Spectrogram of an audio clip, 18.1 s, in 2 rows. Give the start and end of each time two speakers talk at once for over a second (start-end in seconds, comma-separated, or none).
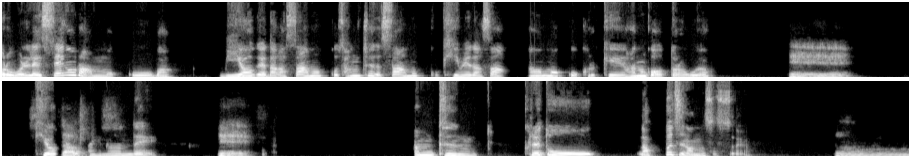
none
